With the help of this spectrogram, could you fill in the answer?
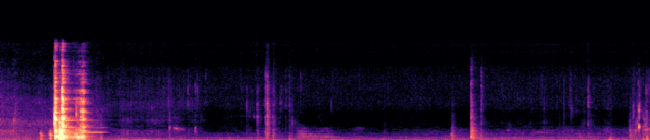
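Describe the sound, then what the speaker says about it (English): Cooked instant noodles are tipped into a bowl for a Chinese-style jjapaguri, making one loud clattering clink of dishware early on, then only scattered faint taps and knocks. "Put the noodles in the bowl."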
